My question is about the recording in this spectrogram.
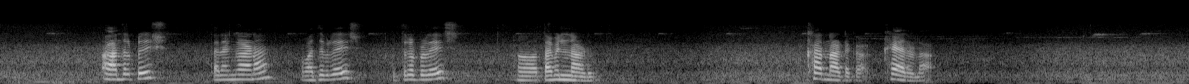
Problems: constant background noise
